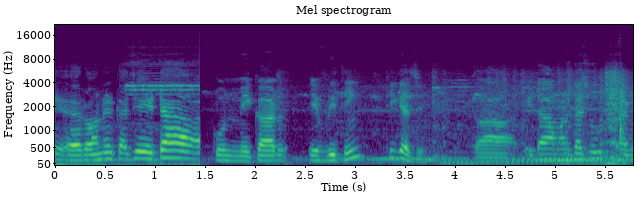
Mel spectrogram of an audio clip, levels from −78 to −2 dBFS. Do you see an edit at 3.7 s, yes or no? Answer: no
